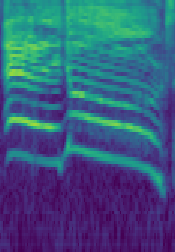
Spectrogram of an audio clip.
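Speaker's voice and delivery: loud high yell of Yokes; Joey Wheeler shout. Retold or imitated. Joey Wheeler shouts at his friend Yugi, loud. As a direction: bellow it like a brash duelist. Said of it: "And he says".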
